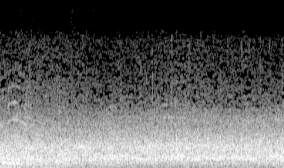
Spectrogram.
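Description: A football stadium crowd roars in a dense, continuous wash of cheering and clapping ahead of a big third down, steady and broad, with no single voice standing out.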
